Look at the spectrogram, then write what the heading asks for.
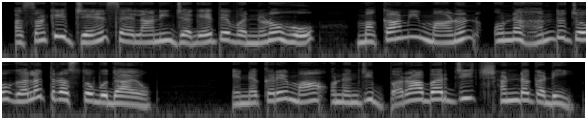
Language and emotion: Sindhi, angry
